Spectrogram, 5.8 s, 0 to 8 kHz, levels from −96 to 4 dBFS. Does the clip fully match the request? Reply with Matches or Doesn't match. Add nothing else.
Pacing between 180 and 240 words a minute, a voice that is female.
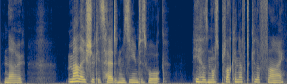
Matches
